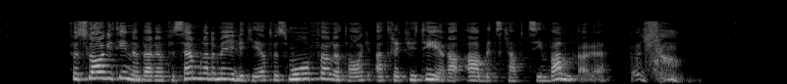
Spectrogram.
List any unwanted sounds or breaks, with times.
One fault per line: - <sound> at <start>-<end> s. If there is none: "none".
- sneeze at 6.3-7.0 s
